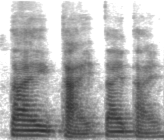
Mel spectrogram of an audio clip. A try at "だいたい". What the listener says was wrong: Daitai, sí. Daitai, sí, va con D primero y después con T. Daitai, sí.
